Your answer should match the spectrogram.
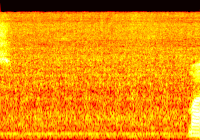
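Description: Steady low mechanical hum, even and unchanging, over faint background noise.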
